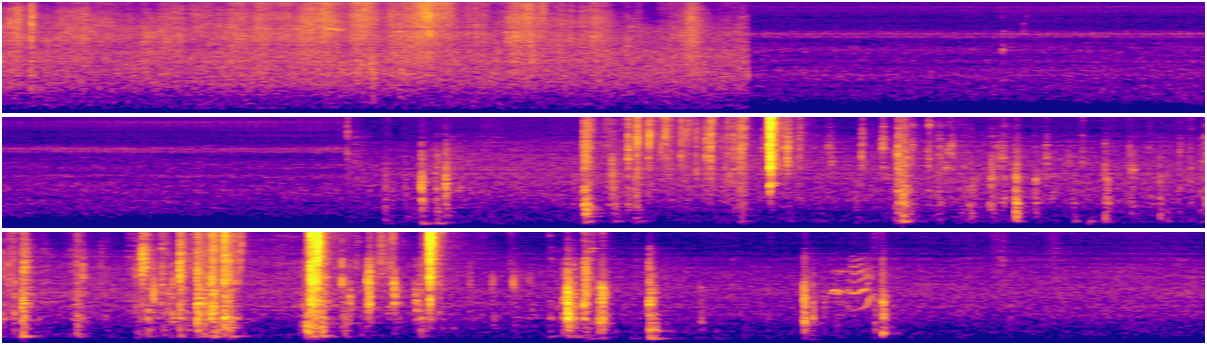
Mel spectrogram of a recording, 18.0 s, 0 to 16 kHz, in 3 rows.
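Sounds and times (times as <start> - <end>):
clinks of hard objects: 8.9 - 15.1.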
